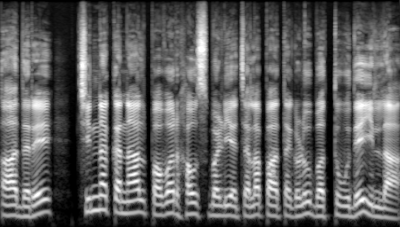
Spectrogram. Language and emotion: Kannada, neutral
